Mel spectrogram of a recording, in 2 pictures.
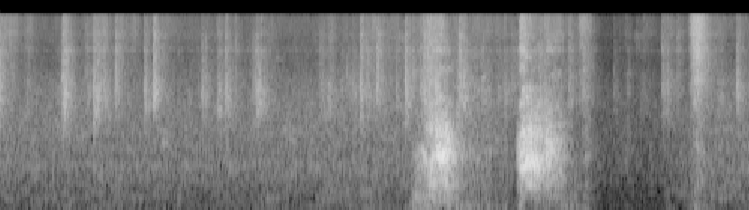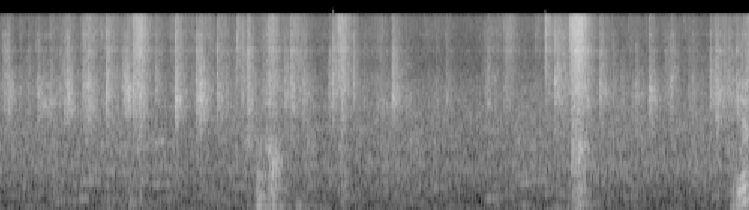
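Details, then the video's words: Minky, a young female Pembroke Welsh Corgi, playfully provokes an older Maltese mix housemate indoors. Two loud, close barks ring out in quick succession, followed by scattered fainter yips and scuffling noises. "현실남매 싸움편 / Welsh kogie a real-life fight"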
